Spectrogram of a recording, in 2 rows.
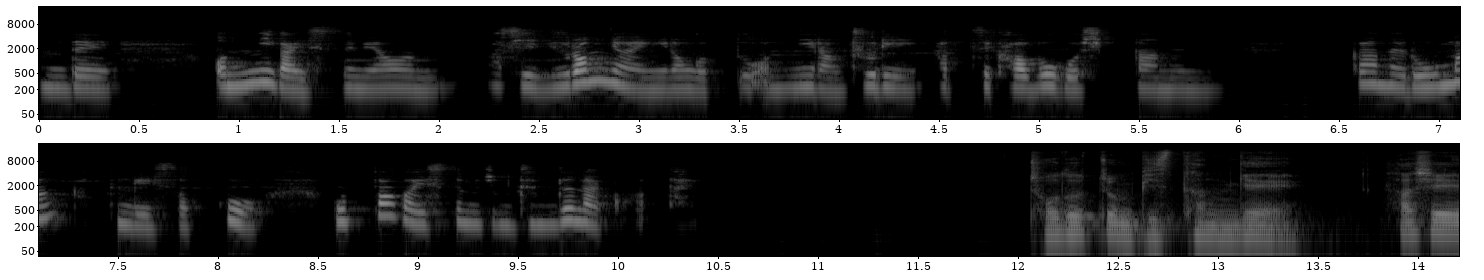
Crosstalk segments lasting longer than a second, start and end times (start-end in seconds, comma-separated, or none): none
